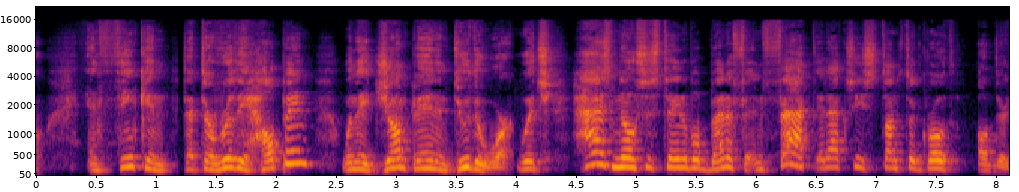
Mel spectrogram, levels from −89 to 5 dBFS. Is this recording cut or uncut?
cut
